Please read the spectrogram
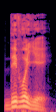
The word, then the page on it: dévoyé: francais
